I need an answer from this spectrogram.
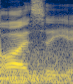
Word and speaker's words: ICE: It's not an ice. It's not an ice train. All right. Do not pronounce it like that. Zug nach Warschauer Straße. It's ICE.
